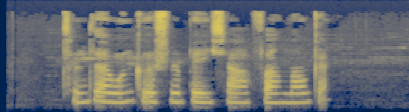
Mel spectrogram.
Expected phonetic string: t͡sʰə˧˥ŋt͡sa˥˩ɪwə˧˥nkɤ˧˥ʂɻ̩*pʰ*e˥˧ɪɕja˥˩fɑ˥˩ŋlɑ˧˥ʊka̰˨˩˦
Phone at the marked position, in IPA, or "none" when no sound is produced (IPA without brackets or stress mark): p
